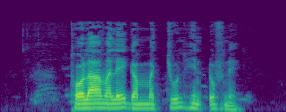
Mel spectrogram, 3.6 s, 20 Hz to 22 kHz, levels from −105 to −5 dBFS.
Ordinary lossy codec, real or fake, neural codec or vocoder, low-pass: Opus, 64 kbps; real; none; 10.8 kHz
